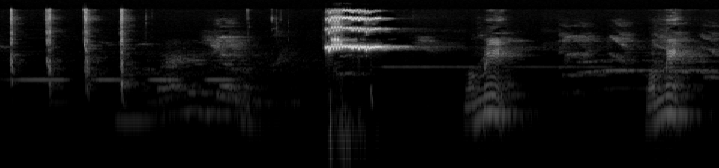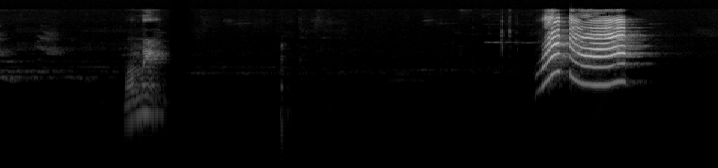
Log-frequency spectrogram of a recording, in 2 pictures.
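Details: Talking pet parrot, or tota, said to call mummy and mitthu; a sharp high squeal, then a few low short grunts spaced about a second apart, ending with one loud arched harmonic utterance.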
